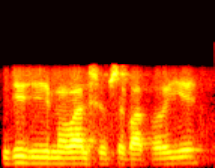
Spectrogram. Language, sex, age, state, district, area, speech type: Urdu, male, 18-30, Uttar Pradesh, Saharanpur, urban, conversation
